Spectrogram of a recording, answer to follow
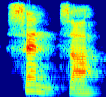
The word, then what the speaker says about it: senza: Senza, so Z is like TZ, the Z in pizza, open E, senza.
